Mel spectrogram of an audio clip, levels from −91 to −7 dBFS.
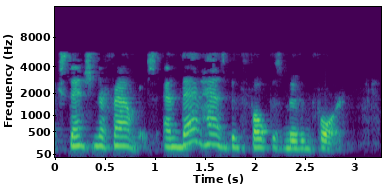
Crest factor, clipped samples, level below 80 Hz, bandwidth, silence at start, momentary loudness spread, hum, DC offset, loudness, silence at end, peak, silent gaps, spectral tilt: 16 dB; under 0.1%; -74 dBFS; 6 kHz; 0.05 s; 5 LU; none; under 0.1%; -30 LUFS; 0.4 s; -14 dBFS; none; -9 dB/octave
